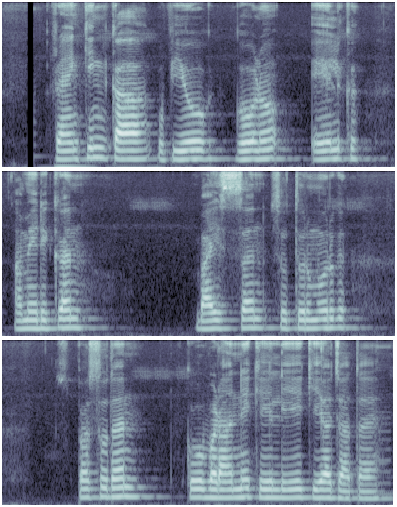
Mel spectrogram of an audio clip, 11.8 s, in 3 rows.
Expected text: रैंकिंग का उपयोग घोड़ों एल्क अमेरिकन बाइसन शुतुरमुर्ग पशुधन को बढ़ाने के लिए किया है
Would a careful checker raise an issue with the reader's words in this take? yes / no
yes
